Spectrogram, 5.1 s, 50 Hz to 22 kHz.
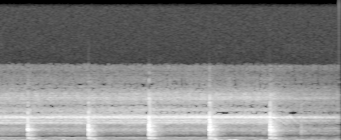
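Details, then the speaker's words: iOptron GEM28 telescope mount slewing at speed 9 on one axis only: sharp clunks about once a second over faint motor whine; minimal at slow speed, owner suspects backlash affecting PHD2 guiding calibration. "if the speed is slow the noise is minimal but if i if i set the speed to like nine notice the noise that it makes"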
